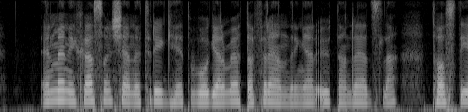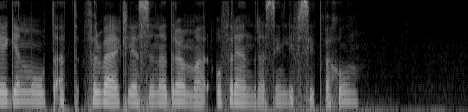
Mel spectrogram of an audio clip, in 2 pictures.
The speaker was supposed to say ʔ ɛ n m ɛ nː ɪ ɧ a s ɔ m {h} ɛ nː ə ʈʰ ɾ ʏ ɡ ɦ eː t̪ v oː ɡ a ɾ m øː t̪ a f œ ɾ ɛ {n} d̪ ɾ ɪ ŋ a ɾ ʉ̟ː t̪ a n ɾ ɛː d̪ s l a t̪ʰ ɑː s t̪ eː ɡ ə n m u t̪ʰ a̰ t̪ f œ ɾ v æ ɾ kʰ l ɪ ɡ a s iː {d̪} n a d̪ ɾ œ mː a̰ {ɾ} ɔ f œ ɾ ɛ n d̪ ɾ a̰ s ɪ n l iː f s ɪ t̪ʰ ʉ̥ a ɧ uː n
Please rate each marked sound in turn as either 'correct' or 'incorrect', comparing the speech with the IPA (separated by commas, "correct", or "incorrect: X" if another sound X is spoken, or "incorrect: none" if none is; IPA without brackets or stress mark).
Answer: incorrect: ɕ, correct, incorrect: none, correct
